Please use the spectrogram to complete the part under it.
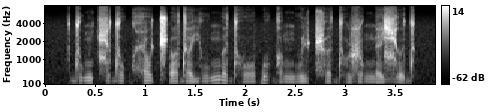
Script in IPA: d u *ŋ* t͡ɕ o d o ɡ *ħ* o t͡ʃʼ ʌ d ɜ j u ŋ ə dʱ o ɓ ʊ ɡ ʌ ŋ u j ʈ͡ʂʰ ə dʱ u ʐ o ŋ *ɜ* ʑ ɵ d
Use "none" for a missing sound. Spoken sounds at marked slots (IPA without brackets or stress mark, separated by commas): ŋ, ħ, ɛ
